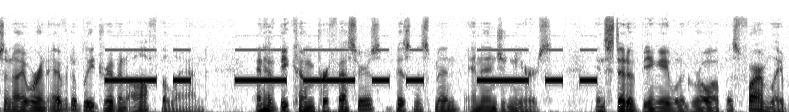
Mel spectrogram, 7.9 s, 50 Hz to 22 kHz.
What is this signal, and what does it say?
Morse code (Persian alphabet), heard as a keyed tone, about 7 wpm, 1190 Hz, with speech in English. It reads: نزد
